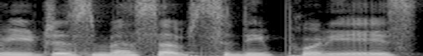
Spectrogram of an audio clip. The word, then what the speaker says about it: Poitier: Every time you just mess up Sydney Portier's name. Yeah, I'm going to continue messing up. How do you say it? Portier.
